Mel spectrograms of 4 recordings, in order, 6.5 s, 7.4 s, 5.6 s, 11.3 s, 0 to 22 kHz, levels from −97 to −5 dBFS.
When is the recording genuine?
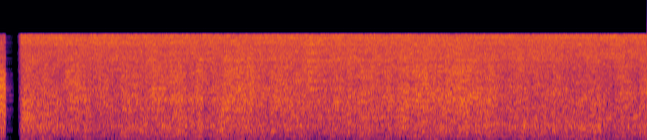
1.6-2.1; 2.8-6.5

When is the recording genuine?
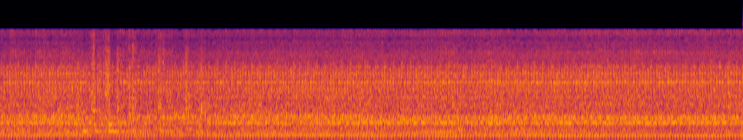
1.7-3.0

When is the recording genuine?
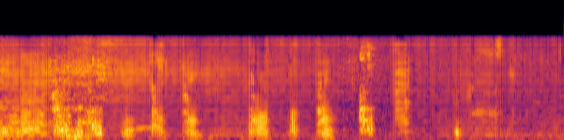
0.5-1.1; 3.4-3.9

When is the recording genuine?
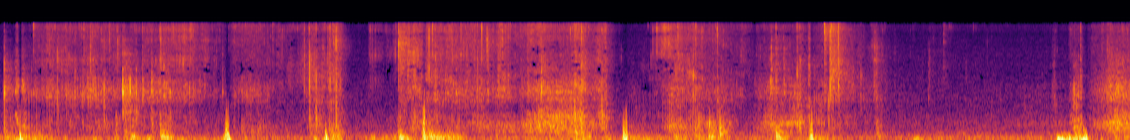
0.0-3.8; 4.6-11.3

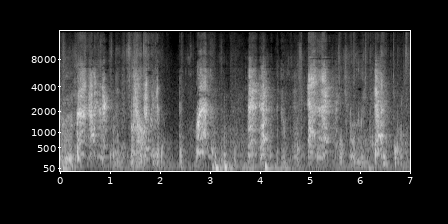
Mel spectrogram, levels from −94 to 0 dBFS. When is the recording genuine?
0.0-2.3; 3.7-7.0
